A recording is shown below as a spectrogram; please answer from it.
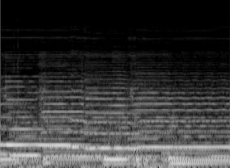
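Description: Instrumental passage of a live acoustic trio: a violin holding long, steady notes over plucked upright double bass and electric guitar chords.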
